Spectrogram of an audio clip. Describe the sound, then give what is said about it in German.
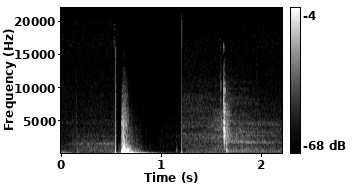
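A door is pushed shut with a solid thud during heavy rain, followed by two sharper clicks like a latch catching. No one speaks. “muss man eben die Türe schließen wegen dem Regen.”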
